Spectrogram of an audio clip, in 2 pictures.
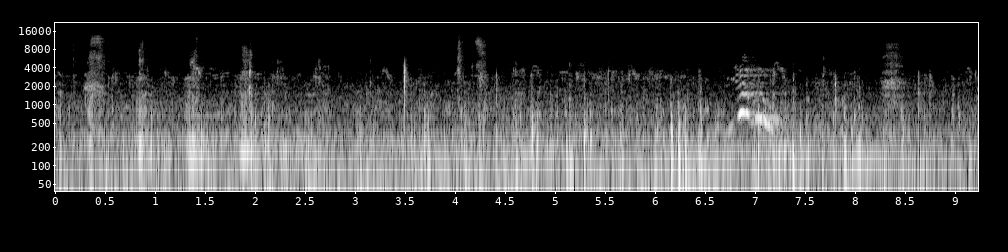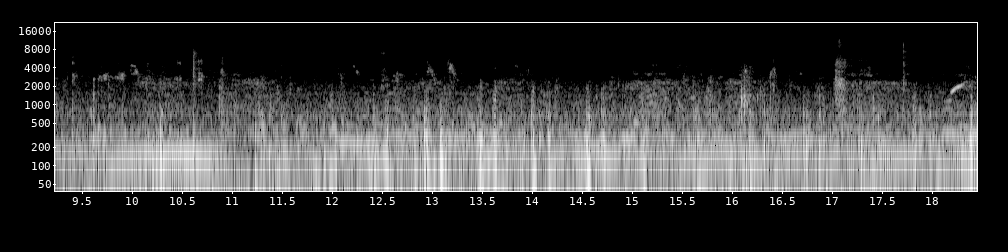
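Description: Grey horse cantering on a sand arena: an irregular run of soft hoofbeats, with faint voices in the background.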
